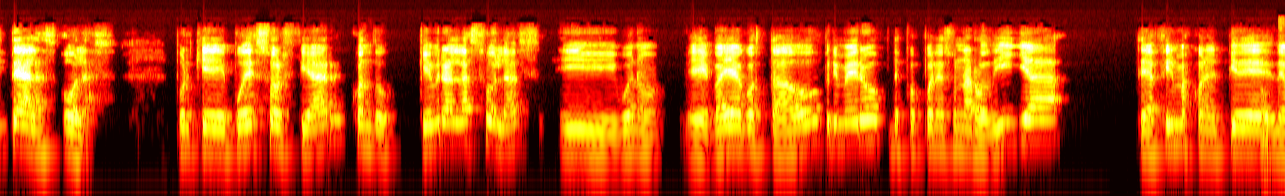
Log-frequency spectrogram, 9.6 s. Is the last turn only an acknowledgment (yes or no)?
yes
